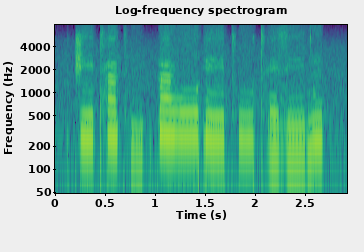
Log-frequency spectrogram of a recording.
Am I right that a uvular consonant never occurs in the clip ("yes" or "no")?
yes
